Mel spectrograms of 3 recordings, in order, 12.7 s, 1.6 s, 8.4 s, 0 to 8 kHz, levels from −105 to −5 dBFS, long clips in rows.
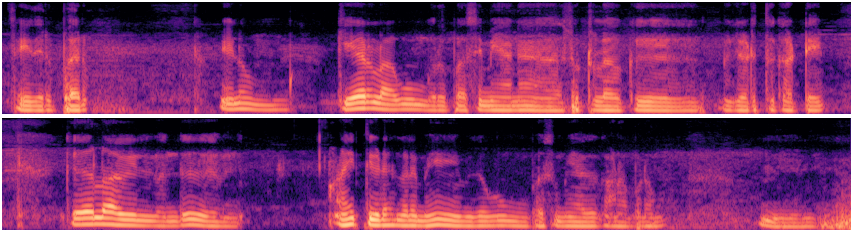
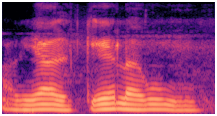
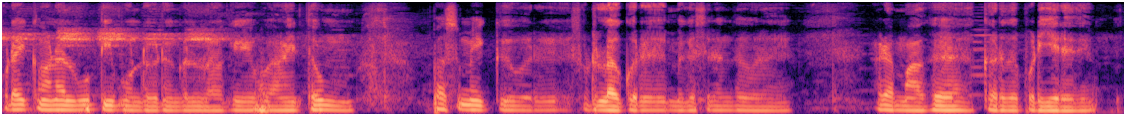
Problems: background sounds at intervals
